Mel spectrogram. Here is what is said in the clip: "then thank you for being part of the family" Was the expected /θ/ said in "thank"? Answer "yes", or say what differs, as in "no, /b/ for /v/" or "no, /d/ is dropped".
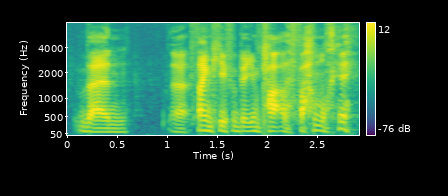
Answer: yes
